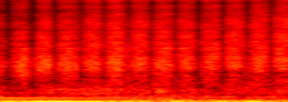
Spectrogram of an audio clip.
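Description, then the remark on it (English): Pencil scratching across paper in quick, steady back-and-forth strokes as a portrait is drawn, a soft hissy rasp repeating about ten times in rhythm, with no voices. “Then pick up his pencil.”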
